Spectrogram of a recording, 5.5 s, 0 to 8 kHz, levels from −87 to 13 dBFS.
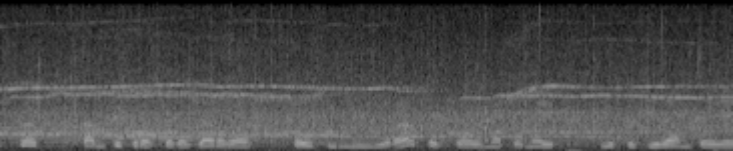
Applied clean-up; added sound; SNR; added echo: none; Applause / Cheering; -1 dB; none.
